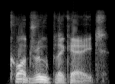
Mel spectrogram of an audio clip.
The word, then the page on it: quadruplicate: British English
